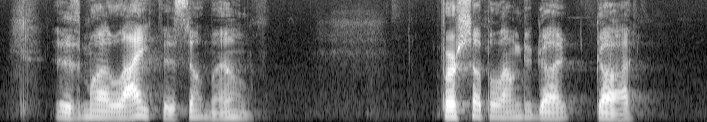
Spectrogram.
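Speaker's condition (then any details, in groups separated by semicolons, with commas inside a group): Cerebral palsy; lifelong disability since youth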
